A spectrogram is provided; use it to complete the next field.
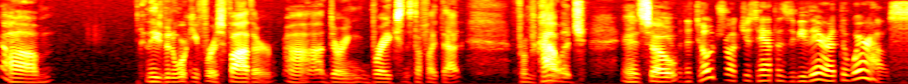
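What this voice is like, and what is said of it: Hoarse, fading voice. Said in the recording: “I'm losing my voice already.”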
